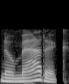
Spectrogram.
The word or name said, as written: nomadic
